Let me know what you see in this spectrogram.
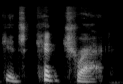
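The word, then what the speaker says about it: Kicktraq: And there's actually a site called Kick Track. and track is spelled TRAQ.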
